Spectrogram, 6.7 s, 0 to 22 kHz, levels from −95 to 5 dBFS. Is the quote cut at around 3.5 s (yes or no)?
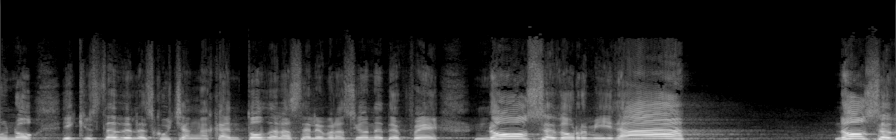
no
